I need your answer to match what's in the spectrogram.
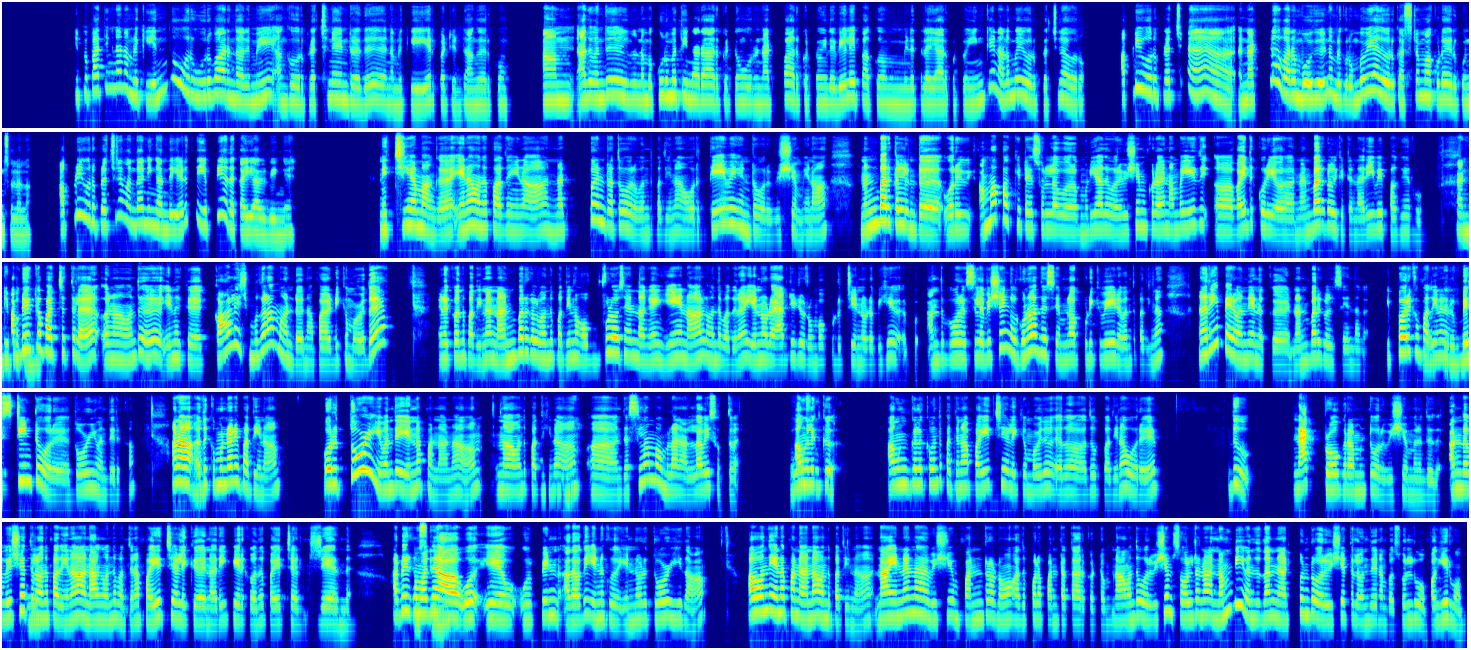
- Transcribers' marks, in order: drawn out: "பிரச்சன"; in English: "அட்டிட்யூட்"; in English: "பிஹேவ்"; in English: "பெஸ்ட்டீன்ட்டு"; in English: "நாக் ப்ரோகிராம்ன்ட்டு"
- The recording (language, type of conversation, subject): Tamil, podcast, ஒரு நட்பில் ஏற்பட்ட பிரச்சனையை நீங்கள் எவ்வாறு கையாள்ந்தீர்கள்?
